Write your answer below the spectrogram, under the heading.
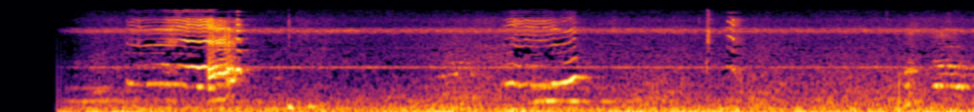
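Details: A rescued baby proboscis monkey drinking milk gives thin, whiny squeals that rise and fall, over a steady electrical hum.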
